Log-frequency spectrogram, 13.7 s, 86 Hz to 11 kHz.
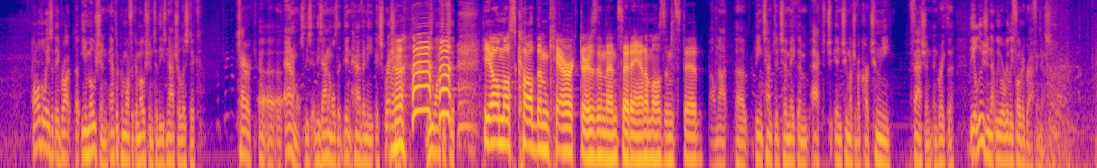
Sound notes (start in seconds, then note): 4.9 lightly laughs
